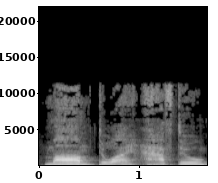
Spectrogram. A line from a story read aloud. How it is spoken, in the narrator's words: grunted the boy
